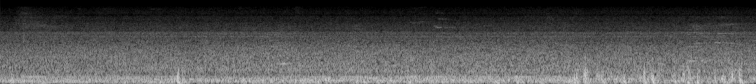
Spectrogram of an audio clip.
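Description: Steady hum and rumble of a stopped Metro Cammell electric multiple unit train standing at an underground platform with its doors open. A steady tone in the hum stops about five seconds in, and uneven knocks and rustling build near the end.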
